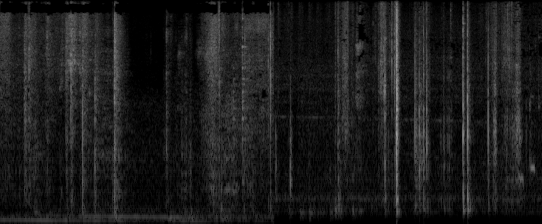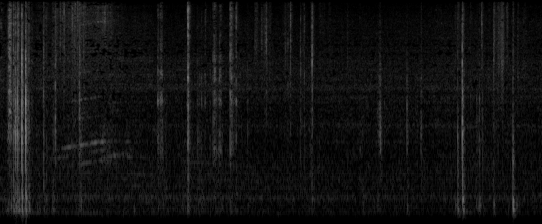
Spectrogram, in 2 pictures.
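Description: Metal parts of an aluminium-alloy laptop stand being handled and lifted out of their cardboard box and foam packing: a string of sharp metallic clinks and knocks with some rustling. The loudest knock comes about six seconds in.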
